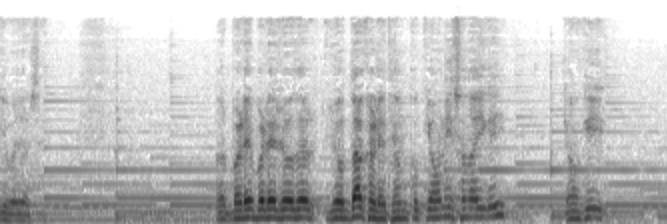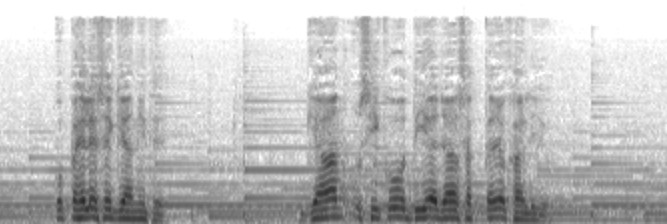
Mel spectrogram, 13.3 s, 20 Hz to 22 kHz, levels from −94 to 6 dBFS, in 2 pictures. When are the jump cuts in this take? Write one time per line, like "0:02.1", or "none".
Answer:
0:12.1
